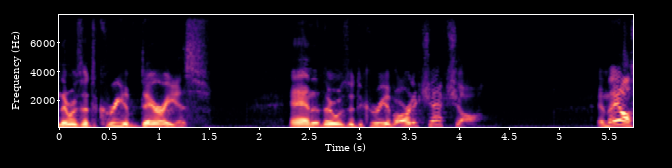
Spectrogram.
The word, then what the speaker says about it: Artaxerxes: Nehemiah 2, verse 1, it came about in the month of Nisan, in the 20th year of King Artaxerxes. Believe it or not, that's how you're supposed to pronounce that name.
